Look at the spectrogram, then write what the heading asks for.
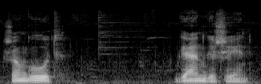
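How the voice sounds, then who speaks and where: A country storekeeper in a radio drama, a man with a very low voice. He is laconic and gruff, yet obliging in an offhand way. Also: takes it slowly. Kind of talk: radio drama acting in German.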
